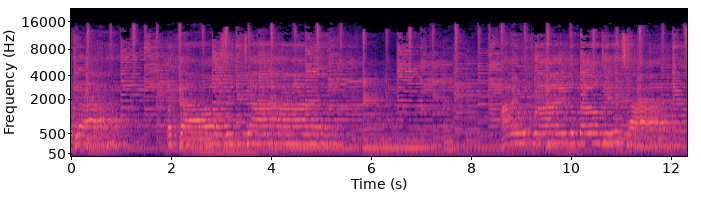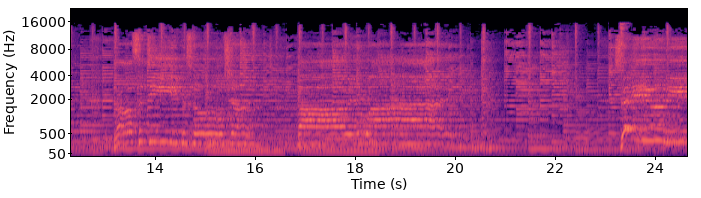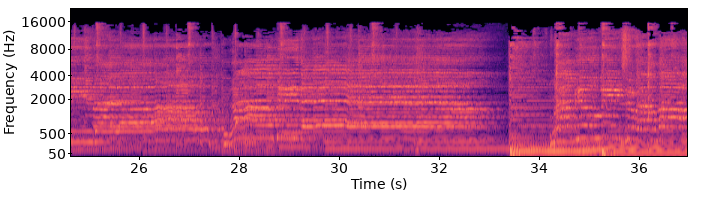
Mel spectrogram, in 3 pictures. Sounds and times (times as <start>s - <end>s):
Music: 0.0s - 36.9s.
